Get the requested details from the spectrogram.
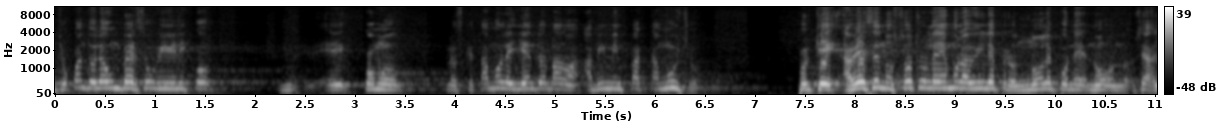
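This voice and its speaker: High-voiced pastor preaching in a reverberant church. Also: male voice, darkish tone. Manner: emphatic, repeats questions to the congregation. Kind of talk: sermon. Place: church hall.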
